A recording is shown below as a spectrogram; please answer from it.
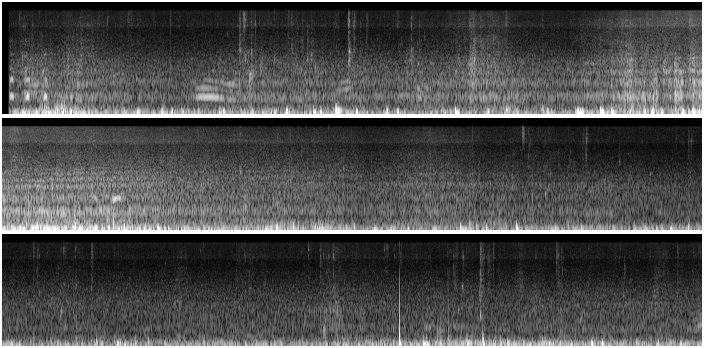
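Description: Wind buffeting the microphone over the steady rush of a fast-flowing river current, louder for a few seconds around the middle.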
